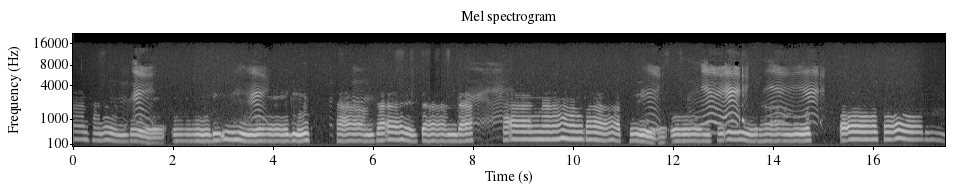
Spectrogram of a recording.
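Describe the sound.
An elderly woman from Pyeongan Province, Korea, sings a slow folk lullaby alone and unaccompanied, her wavering voice fairly loud, with long drawn-out phrases broken by brief pauses for breath.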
